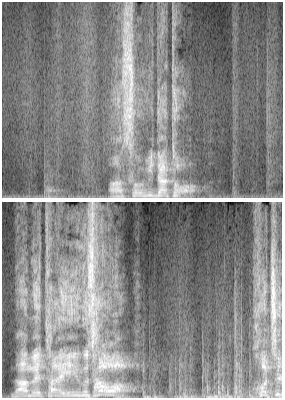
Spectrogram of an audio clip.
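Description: A middle-aged man speaks tensely and with alarm.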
